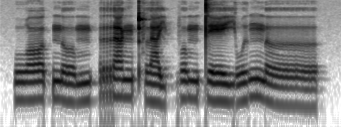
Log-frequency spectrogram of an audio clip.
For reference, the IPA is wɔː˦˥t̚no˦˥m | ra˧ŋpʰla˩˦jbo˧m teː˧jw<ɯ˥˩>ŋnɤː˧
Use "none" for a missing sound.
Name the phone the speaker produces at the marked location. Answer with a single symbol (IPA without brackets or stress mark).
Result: ɯ˥˩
